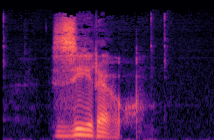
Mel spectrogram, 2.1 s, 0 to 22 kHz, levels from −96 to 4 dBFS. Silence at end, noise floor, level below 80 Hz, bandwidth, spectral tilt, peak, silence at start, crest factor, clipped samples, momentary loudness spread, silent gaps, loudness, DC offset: 0.75 s; -56 dBFS; -58 dBFS; 15.5 kHz; -2 dB/octave; -2 dBFS; 0.55 s; 22 dB; under 0.1%; 22 LU; none; -17 LUFS; under 0.1%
